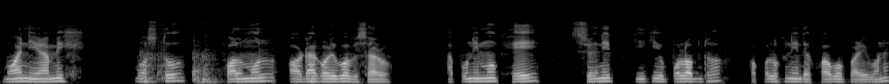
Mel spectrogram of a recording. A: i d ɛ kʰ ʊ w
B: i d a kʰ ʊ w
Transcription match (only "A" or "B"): A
